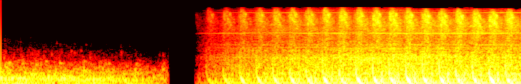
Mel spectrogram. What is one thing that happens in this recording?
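Propeller engines drone loudly with a fast rhythmic beat.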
